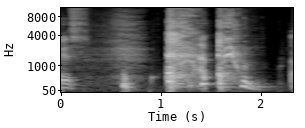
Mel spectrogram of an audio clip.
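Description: A man coughs a few times in short bursts amid brief bits of speech, close and fairly loud.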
